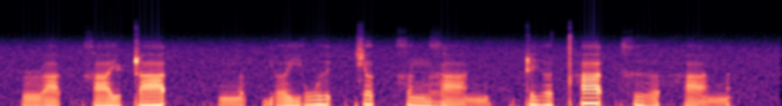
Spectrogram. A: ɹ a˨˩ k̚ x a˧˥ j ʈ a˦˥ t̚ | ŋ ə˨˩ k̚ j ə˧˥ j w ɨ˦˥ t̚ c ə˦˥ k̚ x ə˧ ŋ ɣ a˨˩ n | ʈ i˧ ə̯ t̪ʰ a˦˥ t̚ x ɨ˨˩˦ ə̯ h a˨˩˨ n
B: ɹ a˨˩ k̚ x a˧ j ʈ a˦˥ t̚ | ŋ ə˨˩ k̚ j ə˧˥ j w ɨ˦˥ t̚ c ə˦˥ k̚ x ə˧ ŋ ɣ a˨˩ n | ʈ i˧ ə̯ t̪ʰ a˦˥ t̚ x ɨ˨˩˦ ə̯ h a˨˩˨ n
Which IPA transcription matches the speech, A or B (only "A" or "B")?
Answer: B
